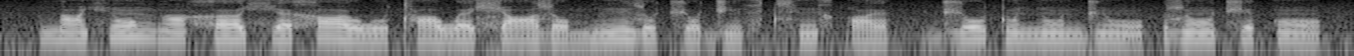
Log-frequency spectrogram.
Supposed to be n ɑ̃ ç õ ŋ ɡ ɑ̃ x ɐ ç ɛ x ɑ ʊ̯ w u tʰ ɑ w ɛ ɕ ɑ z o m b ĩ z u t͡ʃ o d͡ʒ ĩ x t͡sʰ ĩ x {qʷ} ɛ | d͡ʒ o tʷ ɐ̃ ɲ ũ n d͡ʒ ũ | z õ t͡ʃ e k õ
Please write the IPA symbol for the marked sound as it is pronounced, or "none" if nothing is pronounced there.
qʷ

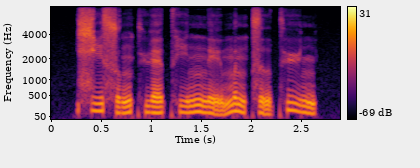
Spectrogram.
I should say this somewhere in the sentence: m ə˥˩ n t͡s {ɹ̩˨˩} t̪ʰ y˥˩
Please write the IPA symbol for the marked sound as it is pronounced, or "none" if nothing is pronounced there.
ɹ̩˨˩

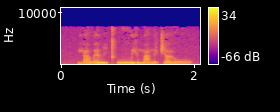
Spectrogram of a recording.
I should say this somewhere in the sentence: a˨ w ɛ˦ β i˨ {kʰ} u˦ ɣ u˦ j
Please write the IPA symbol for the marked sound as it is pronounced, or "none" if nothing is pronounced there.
kʰ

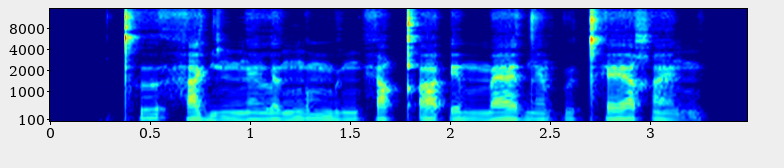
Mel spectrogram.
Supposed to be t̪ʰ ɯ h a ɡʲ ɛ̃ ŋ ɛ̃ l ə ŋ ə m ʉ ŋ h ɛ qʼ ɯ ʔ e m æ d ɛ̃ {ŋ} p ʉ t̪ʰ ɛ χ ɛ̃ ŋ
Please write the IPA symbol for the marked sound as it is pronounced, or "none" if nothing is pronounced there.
none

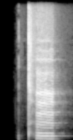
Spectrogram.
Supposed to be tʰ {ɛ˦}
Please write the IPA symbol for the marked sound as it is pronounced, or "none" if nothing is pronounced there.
e˦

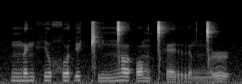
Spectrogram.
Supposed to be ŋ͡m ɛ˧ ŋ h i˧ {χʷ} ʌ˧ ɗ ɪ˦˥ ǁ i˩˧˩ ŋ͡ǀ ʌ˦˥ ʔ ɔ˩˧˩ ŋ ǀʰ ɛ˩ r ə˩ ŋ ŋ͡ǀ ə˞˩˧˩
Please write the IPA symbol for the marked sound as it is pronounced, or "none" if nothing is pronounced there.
χʷ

